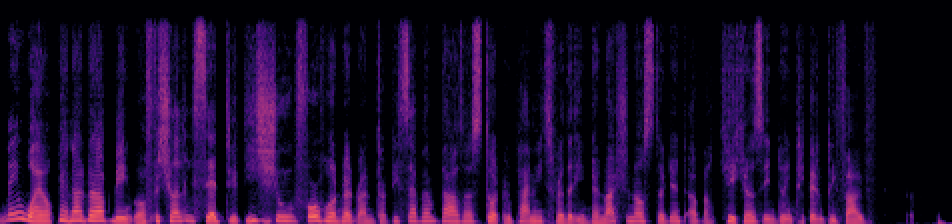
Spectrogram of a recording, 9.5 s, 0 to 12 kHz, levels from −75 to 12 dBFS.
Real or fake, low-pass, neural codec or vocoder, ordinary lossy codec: fake; 10.8 kHz; codec, 16 kHz in and 24 kHz out, 0.4 kbps, LongCat-Audio-Codec, four codebook decoder; none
